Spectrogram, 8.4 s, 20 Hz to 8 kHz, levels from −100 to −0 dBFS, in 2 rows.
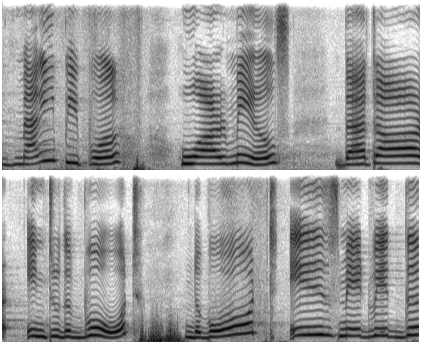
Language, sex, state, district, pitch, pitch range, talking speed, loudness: English, female, Punjab, Kapurthala, 330 Hz, 305-365 Hz, 120 wpm, -11 LUFS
